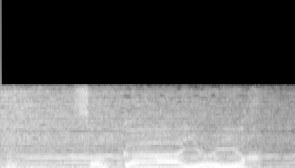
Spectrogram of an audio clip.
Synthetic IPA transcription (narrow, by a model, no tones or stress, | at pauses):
sokajojo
